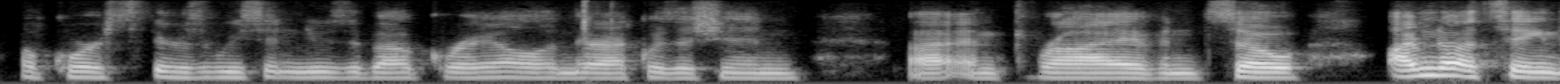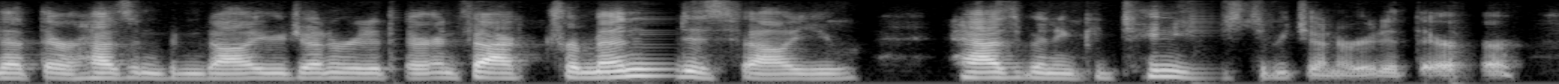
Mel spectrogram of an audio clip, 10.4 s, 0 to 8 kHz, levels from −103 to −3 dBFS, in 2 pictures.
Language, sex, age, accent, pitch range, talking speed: English, male, 30-49, American, 140-175 Hz, 215 wpm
